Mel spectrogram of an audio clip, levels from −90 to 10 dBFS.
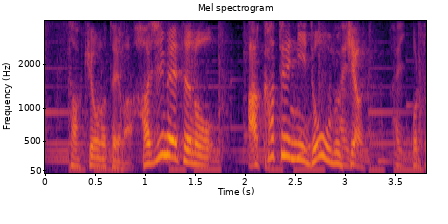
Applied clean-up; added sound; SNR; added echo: none; none; none; none.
